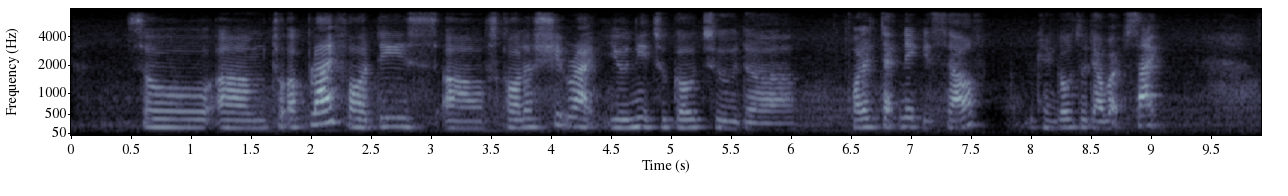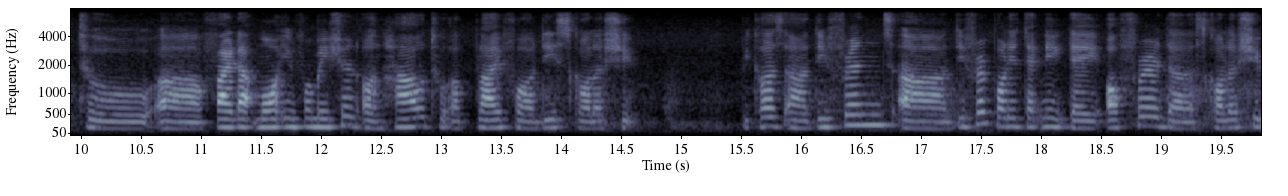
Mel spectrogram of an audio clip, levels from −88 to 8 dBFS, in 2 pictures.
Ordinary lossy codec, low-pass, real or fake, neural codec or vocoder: none; 7.2 kHz; real; none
